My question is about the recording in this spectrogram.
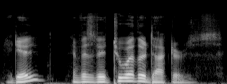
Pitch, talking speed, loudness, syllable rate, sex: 120 Hz, 185 wpm, -16 LUFS, 5.5 syllables/s, male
